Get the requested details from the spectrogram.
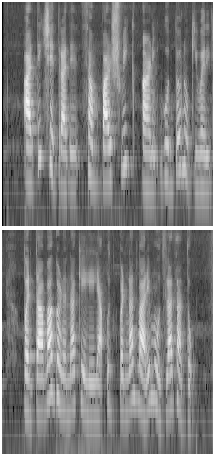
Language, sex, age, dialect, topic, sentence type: Marathi, female, 25-30, Northern Konkan, banking, statement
